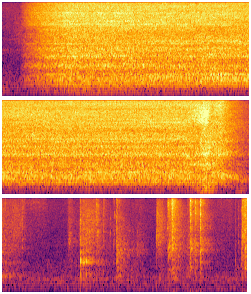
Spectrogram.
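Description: A handheld hair dryer blows hair dry, a loud steady whoosh running about eight seconds before cutting off, followed by quiet handling noises and light clicks.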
